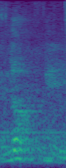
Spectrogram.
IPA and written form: ˈnɒt̚ ˈmiː (Not me)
